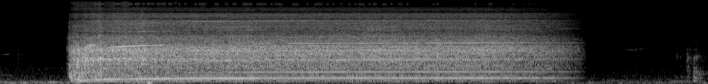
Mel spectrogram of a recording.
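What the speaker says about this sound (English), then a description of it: "Okay, so we're gonna blend that up." A kitchen blender whirs a honey and oil dressing, starting abruptly with a loud, steady motor whine that holds for about five seconds before winding down to quiet.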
